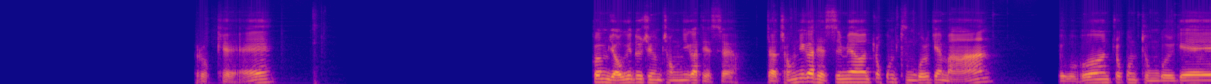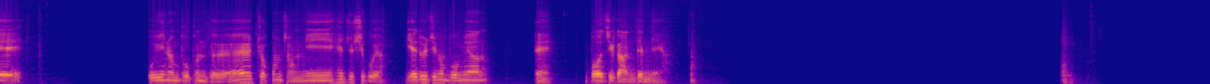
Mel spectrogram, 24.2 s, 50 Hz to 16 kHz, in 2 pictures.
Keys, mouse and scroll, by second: 0.9 click, 3.1 m, 5.0 middle click, 5.3 right click, 6.5-7.7 middle drag, 8.8 g, 8.9 z, 11.7 middle click, 12.6 shift+middle click, 13.1-14.1 middle drag, 14.6 g, 15.6 click, 16.2 middle click, 17.7 shift+click, 21.1 m, 22.4 middle click, 23.9 g.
